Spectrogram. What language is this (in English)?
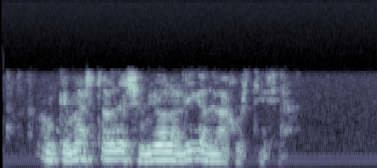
Spanish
